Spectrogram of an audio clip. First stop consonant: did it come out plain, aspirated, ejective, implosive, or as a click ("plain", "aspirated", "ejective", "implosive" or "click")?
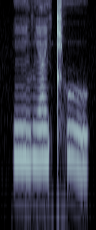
aspirated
